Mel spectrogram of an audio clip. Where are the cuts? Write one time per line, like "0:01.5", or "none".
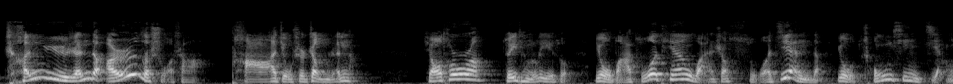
none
